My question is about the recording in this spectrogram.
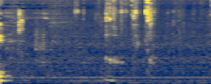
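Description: Raccoon eating from a tray of dry food, chewing with faint, scattered crunchy clicks. A steady low hum runs underneath.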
